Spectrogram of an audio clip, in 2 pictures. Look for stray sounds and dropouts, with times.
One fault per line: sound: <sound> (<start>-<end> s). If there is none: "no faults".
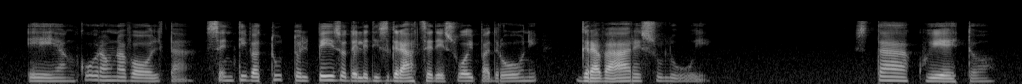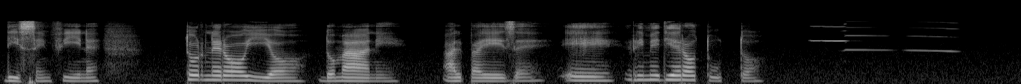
sound: squeak (18.3-19.8 s)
